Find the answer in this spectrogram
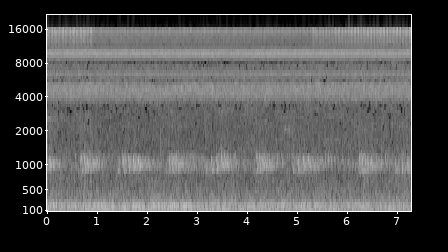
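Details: Crested goshawk at Zhushan, 17 September 2018, giving evenly spaced short nasal notes, roughly nine in seven seconds, against constant high-pitched insect drone and low background rumble.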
